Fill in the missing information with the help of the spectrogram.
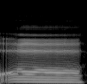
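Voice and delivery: a short "Eh." as a hesitation sound; Brazilian thinking sound eh. Shown as a demonstration. Teacher showing a student her filler "Eh.". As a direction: voice the Portuguese filler "Eh." with an open e. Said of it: "I also hear you say".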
